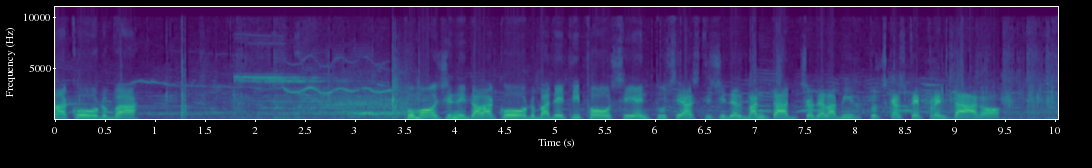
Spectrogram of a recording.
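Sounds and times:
distant crowd cheering and chanting: 0:00.0 - 0:10.0
high wavering whistle: 0:00.8 - 0:03.5.

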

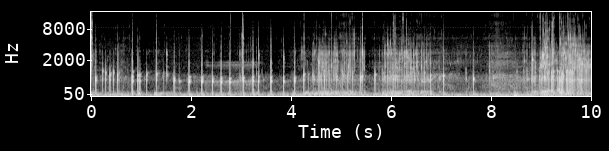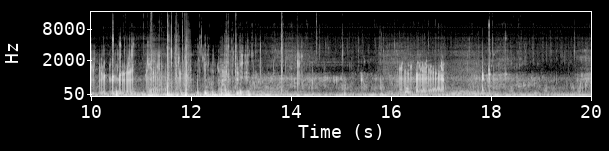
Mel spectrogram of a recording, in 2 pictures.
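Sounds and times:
water sloshing and splashing: 0:00.0 - 0:20.0.

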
